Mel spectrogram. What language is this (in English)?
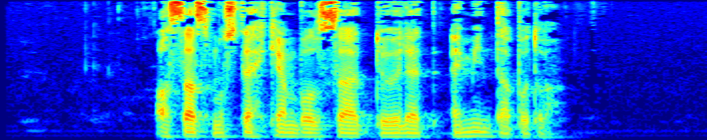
Uyghur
